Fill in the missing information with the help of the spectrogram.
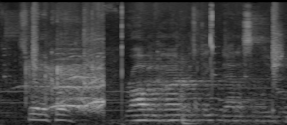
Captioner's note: applause and cheers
